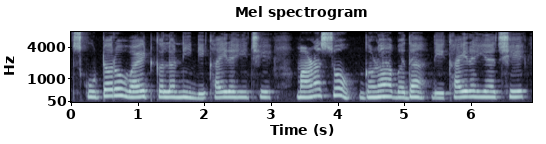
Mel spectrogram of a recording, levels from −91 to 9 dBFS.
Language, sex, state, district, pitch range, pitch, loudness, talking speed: Gujarati, female, Gujarat, Valsad, 225-240 Hz, 230 Hz, -17 LUFS, 110 wpm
